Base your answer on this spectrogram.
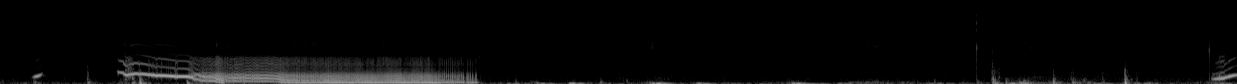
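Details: Cat gives a brief rising whine, then a falling yowl that settles into a steady, low rumbling growl lasting about three seconds, followed by near silence with a few faint clicks and another short rising whine at the end.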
